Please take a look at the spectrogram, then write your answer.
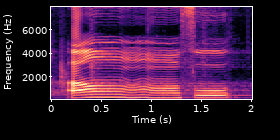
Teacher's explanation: Jadi karena makharijul huruf nun dengan fa itu tidak begitu jauh, juga tidak begitu dekat. Jadi cara bacanya, nunnya disamarkan, siap-siap masuk ke huruf fa. Anfu. Jadi ikhfa awsat ini kalau dibandingkan tingkat kesamaran dan dengungan itu seimbang atau setara, ya.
